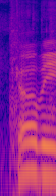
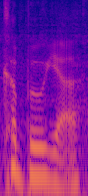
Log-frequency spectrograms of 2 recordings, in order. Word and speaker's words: Kobe: Kobe. Oh, he tried to say his name, and he said, like, Kabuya.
